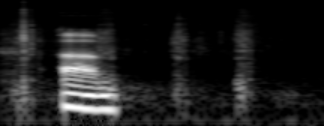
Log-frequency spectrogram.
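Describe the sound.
Crunching of ice being chewed: a few sharp, brittle crunches spaced irregularly, with a short voiced hum or vocal sound between the first bites.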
